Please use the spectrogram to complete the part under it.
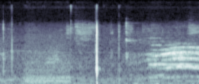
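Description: A cat recovering from neutering meows from inside its cage, a short call near the end after a sharp clack of the cage latch, with soft rustling around it.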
